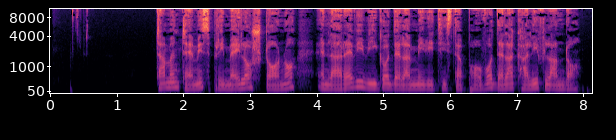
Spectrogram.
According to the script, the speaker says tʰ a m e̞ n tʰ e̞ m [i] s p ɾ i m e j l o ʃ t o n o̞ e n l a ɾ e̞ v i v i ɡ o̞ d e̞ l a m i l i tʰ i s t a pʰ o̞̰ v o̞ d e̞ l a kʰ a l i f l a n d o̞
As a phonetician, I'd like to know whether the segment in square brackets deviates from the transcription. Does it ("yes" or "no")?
no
